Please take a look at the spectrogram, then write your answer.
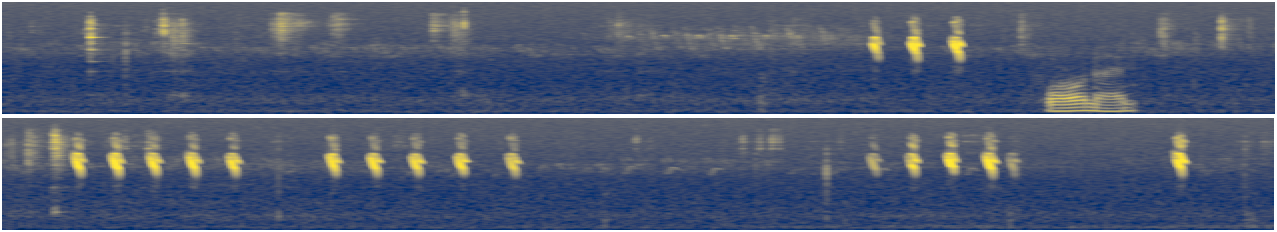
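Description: Two birds trade short, high-pitched chirps in quick rhythmic runs, with one brief, lower, buzzy harmonic call midway through and faint background hiss.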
